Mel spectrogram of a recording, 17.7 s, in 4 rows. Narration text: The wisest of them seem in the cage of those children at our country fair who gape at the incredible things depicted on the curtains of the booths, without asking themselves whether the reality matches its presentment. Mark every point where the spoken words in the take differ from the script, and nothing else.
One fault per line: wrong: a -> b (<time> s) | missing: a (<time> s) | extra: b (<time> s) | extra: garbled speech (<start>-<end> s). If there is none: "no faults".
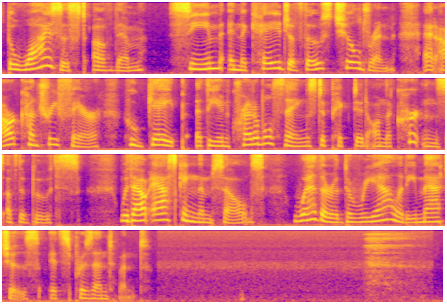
no faults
